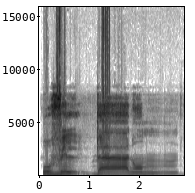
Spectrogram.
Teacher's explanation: لام ساکن ہے، لام کو جنبش نہیں دینی. بعض لوگ یہاں پہ یہ غلطی کرتے ہیں کہ لام کو قلقلہ بنا دیتے ہیں، لام کے اوپر قلقلہ نہیں کرنا.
